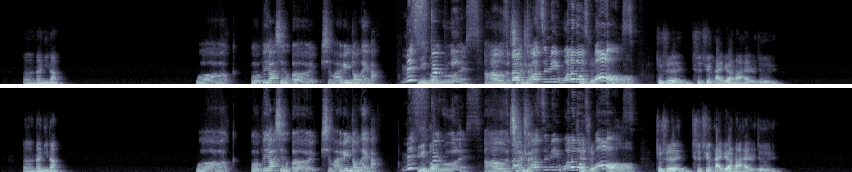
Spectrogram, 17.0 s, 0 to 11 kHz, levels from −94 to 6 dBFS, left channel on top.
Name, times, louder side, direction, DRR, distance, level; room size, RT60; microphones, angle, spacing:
voice 1, 0.5-1.1 8.3-8.8 11.5-12.7 13.1-15.6, right 3 dB, 55° right, 0.7 m, -23 dB
voice 2, 3.9-4.6 5.0-7.6 8.4-9.3 9.7-10.8, right 1 dB, 15° right, 0.5 m, -27 dB
Female speech woman speaking / Yell, 8.0-9.3 9.8-12.4, left 3 dB, 85° left, 0.6 m, -24 dB
5.1 x 2.1 x 4.2 m
head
